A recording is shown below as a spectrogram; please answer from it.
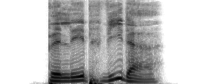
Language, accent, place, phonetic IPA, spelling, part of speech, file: German, Germany, Berlin, [bəˌleːp ˈviːdɐ], beleb wieder, verb, De-beleb wieder.ogg
- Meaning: 1. singular imperative of wiederbeleben 2. first-person singular present of wiederbeleben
